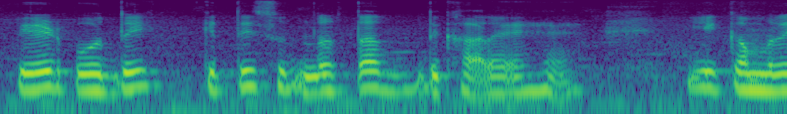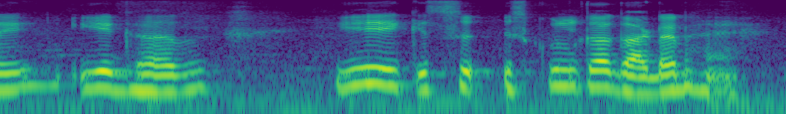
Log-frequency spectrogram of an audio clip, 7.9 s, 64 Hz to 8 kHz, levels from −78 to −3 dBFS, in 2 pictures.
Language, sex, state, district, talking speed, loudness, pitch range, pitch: Hindi, male, Rajasthan, Jaipur, 120 wpm, -18 LUFS, 170-195 Hz, 185 Hz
